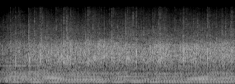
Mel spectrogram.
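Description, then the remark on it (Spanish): An audience breaks into steady, loud applause for God, a dense wash of clapping hands that holds evenly throughout, with a faint sustained musical tone underneath. “Dígame amén y déle un aplauso a Dios el que lo crea.”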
